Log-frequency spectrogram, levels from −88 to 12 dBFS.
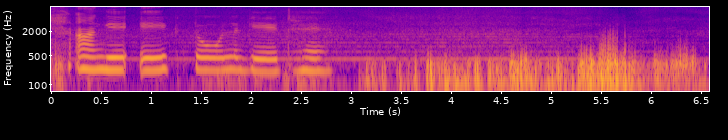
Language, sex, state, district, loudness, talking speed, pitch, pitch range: Hindi, female, Madhya Pradesh, Katni, -17 LUFS, 45 wpm, 225 Hz, 215-235 Hz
